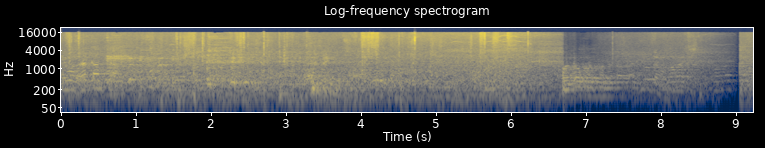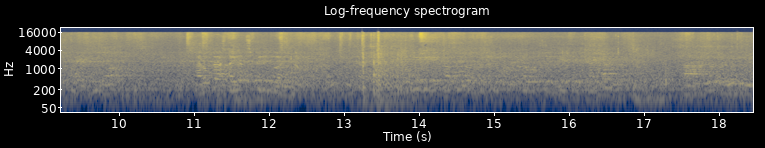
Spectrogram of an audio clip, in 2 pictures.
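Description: Bare feet thump and shuffle on a padded mat.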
